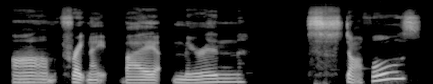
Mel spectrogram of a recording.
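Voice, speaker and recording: The recording is very clean, with a silent background. The voice is quiet but animated in tone. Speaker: book vlogger. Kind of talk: casual vlog. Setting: home at night.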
